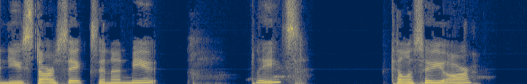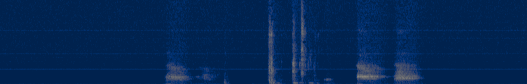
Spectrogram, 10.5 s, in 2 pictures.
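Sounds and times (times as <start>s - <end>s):
speech: 0.0s - 2.0s, 2.6s - 3.1s, 3.9s - 4.8s
Shorkie dog barking: 6.9s - 7.4s, 8.8s - 9.6s.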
